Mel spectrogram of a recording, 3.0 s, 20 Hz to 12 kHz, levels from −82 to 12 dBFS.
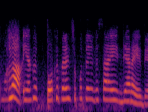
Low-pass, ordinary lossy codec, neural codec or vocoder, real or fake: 7.2 kHz; Opus, 24 kbps; codec, 16 kHz, 0.5 kbps, X-Codec, HuBERT features, trained on general audio; fake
